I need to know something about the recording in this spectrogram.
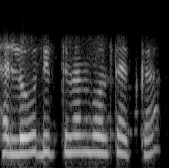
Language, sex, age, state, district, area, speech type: Marathi, female, 18-30, Maharashtra, Ahmednagar, rural, conversation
